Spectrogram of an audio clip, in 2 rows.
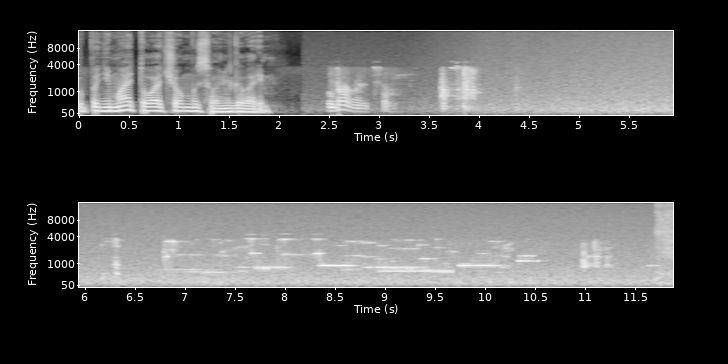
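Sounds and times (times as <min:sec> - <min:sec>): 
speech: 0:00.0 - 0:03.8, 0:06.3 - 0:06.5
steady even hiss of white noise: 0:00.0 - 0:11.8
faint high tinkling melody: 0:06.8 - 0:10.6.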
